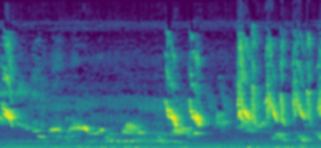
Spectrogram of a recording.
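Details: Oriental magpie-robin singing ngeplong style, starting with varied whistled phrases, then shifting to loud rapid scratchy chirp bursts in the second half.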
